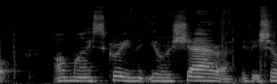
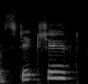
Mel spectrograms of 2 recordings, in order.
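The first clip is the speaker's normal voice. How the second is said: puzzled American; 9 semitones higher than usual. Retold or imitated. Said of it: "They go".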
